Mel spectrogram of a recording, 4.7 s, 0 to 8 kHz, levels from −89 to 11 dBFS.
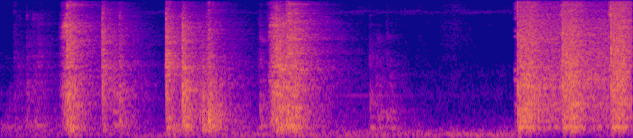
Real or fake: real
